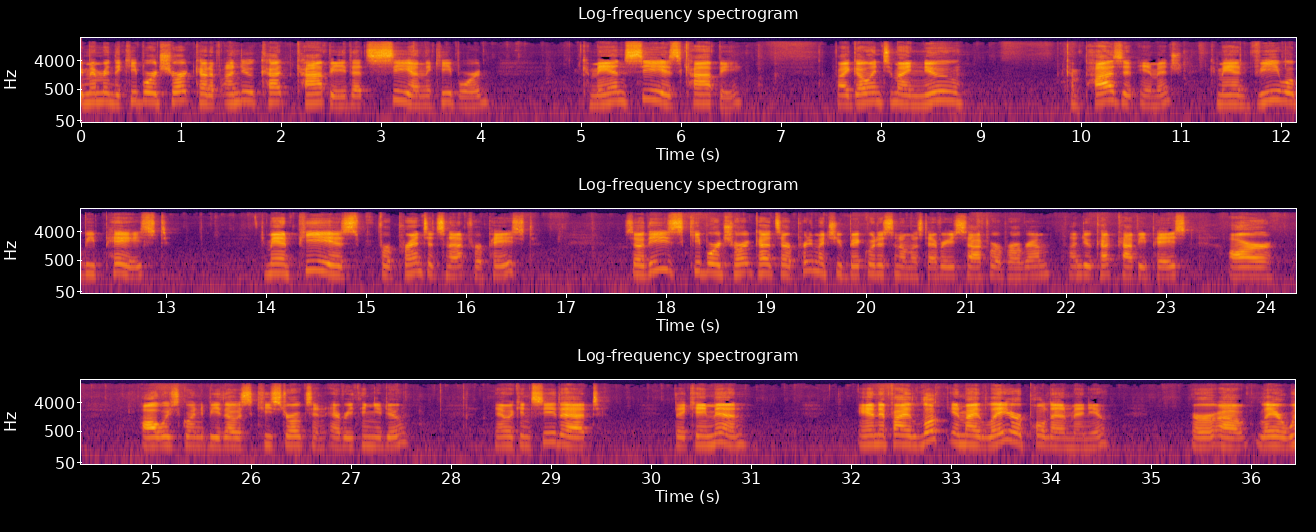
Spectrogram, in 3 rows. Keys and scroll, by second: 5.5 super+c, 12.3 super+v.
